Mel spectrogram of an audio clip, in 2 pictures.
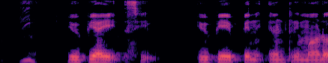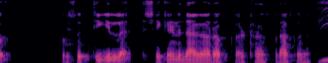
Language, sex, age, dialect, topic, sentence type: Kannada, male, 18-24, Dharwad Kannada, banking, statement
